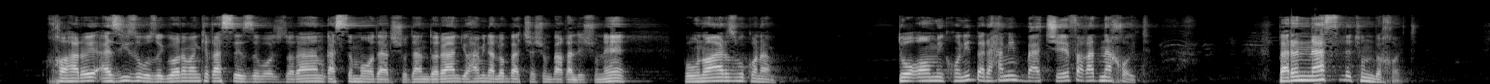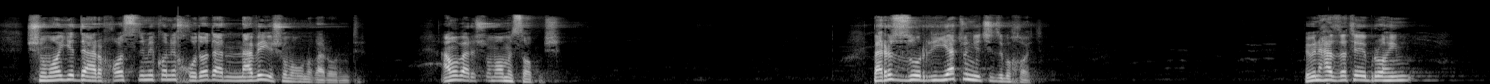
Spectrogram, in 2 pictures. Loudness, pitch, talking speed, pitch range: -16 LUFS, 170 Hz, 115 wpm, 135-195 Hz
